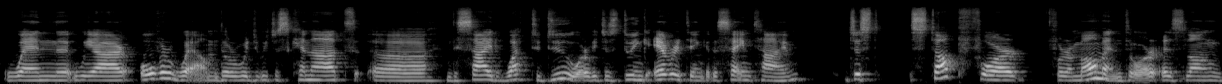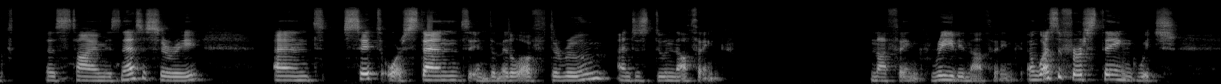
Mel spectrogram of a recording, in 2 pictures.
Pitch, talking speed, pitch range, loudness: 195 Hz, 140 wpm, 185-225 Hz, -26 LUFS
